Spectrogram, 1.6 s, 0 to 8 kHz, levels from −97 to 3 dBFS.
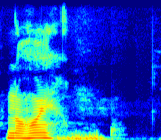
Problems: none marked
